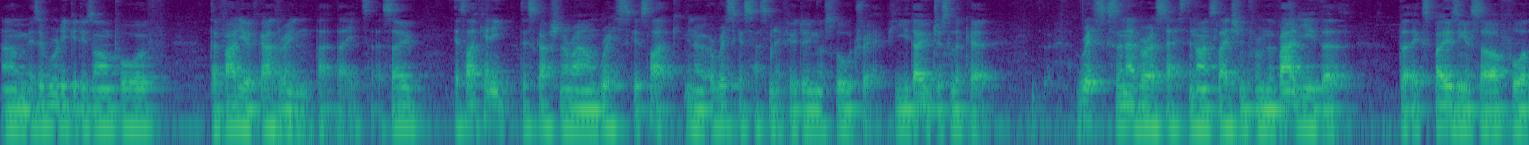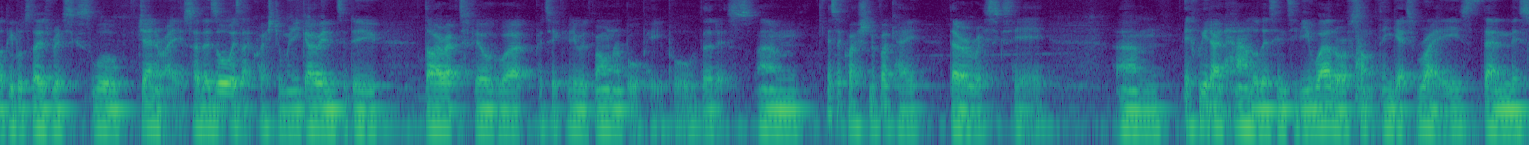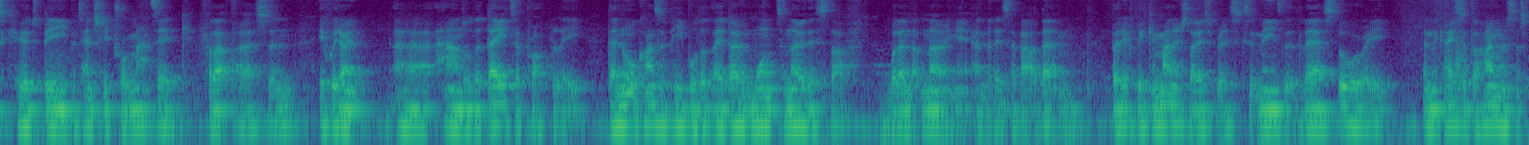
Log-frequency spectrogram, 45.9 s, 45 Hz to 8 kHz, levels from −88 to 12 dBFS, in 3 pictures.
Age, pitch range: 20-39, 80-85 Hz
